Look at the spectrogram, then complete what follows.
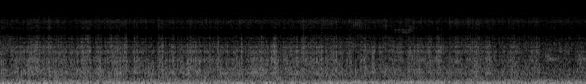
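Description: Senko hanabi (Japanese incense-stick sparkler) burning in its sparking stage with a soft, continuous crackle, under a steady low rumble.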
